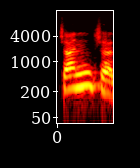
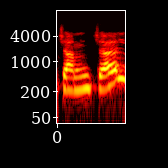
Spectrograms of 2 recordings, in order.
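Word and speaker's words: चञ्चल: Chanchal. It's not Chamchal. It is Chanchal.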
